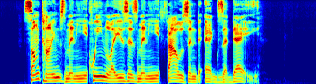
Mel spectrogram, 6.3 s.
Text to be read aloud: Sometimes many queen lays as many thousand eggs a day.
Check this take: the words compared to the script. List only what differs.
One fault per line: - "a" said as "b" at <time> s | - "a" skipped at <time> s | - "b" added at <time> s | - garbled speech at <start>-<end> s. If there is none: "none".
none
